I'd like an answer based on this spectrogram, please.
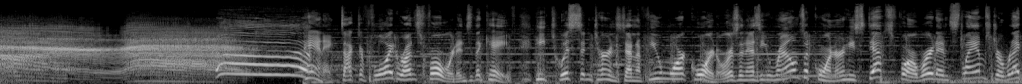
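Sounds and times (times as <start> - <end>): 
menacing robotic monster roar: 0.0 - 2.2
speech: 3.1 - 10.2.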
